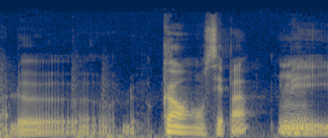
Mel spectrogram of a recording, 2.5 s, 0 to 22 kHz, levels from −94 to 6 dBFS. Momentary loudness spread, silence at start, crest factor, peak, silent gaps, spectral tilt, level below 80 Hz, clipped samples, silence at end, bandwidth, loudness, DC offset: 16 LU; 0 s; 20 dB; -2 dBFS; none; -6 dB/octave; -40 dBFS; under 0.1%; 0 s; 15 kHz; -20 LUFS; under 0.1%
